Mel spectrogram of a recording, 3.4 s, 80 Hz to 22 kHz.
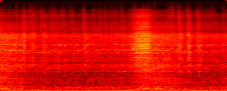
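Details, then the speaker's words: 1979 Lincoln Continental revived after six years parked, with replacement starter, new fuel pump and swapped Dura Spark ignition box: deep steady rumble with a smooth mid-clip rev, no misses or knocks; sounds good, running healthy. "A, she sounds good. Brakes feel good."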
